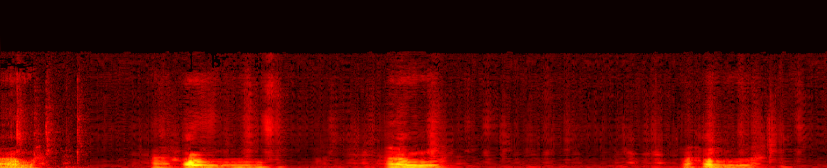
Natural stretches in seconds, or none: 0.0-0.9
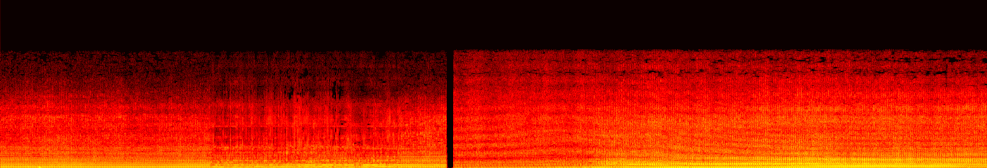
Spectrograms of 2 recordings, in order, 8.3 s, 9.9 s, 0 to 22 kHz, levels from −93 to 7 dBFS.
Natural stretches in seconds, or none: 0.0-2.1; 4.0-9.9

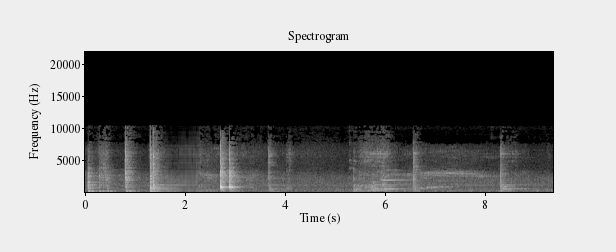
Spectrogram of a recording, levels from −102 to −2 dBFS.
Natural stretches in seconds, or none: 0.0-1.6; 2.3-9.4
